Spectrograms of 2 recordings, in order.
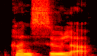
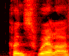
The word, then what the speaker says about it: Consuela: a little bit about consula consuela sorry miss mispronunciation here so she's a speaker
